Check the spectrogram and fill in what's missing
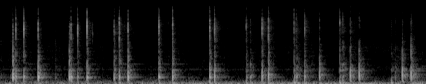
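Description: Fingertips and nails tap rapidly on the sides of a medium, printed, hollow metal Pokemon card tin, in quick clusters of two or three. Each tap gives a bright, sharp click over a short, hollow metallic ring around 350 Hz that dies away almost at once.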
